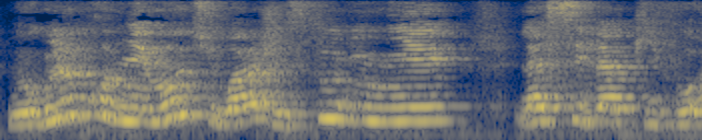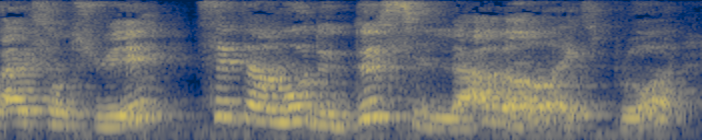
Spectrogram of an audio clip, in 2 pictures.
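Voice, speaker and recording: A woman's voice: high-pitched, animated, a little slow, recorded from a distance. A woman teaching an English lesson, explaining rules to a pupil and stressing the example words, speaking directly to the listener. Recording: echoey room, a bit off-mic.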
